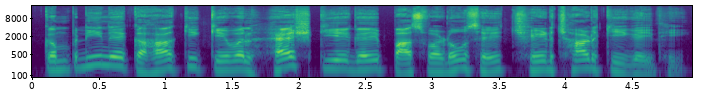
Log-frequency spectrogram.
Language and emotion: Hindi, neutral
